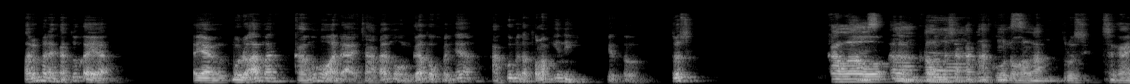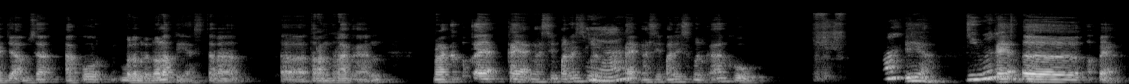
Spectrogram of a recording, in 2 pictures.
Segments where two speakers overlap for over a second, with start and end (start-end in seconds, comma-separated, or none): 8.5-10.5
